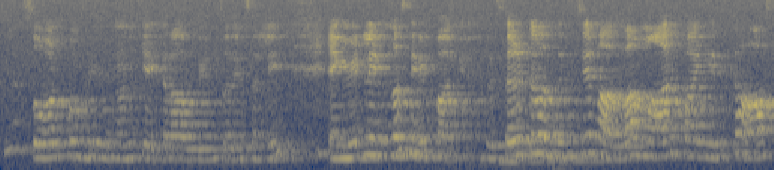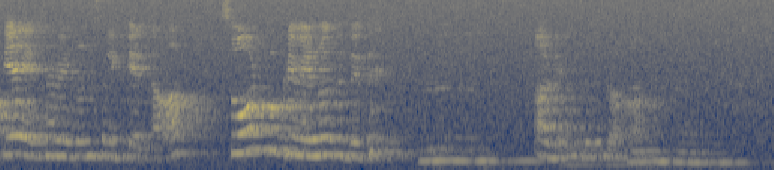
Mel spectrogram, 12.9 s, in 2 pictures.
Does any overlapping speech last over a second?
No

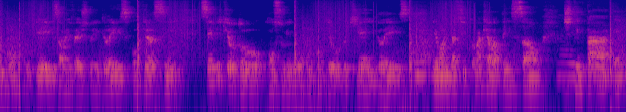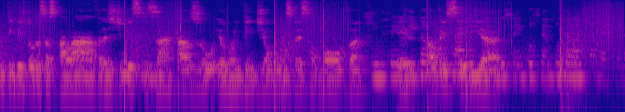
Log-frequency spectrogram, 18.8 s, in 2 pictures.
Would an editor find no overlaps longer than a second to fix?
No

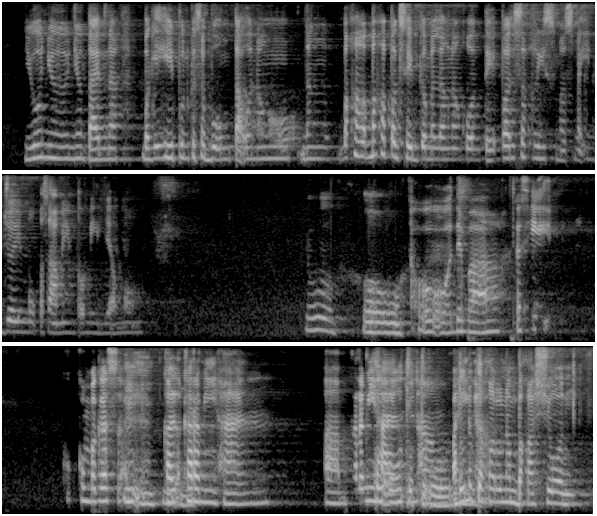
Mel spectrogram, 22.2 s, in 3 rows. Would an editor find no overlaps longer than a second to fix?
No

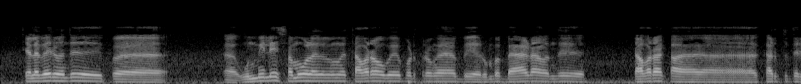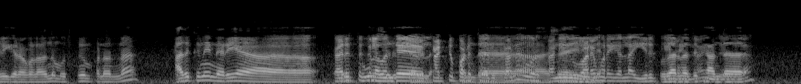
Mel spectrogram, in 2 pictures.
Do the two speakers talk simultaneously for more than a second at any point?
Yes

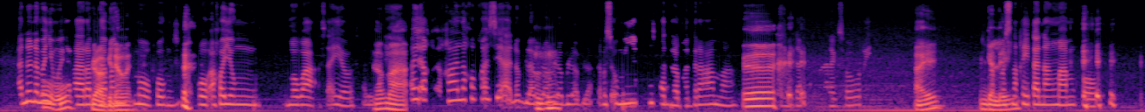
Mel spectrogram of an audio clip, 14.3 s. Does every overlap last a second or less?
No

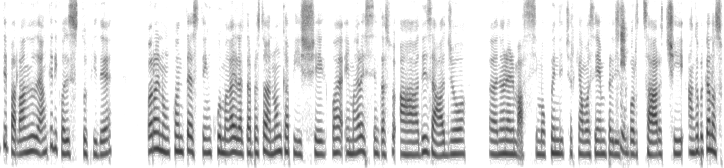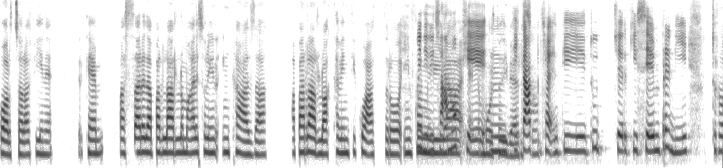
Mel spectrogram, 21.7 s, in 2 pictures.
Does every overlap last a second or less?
No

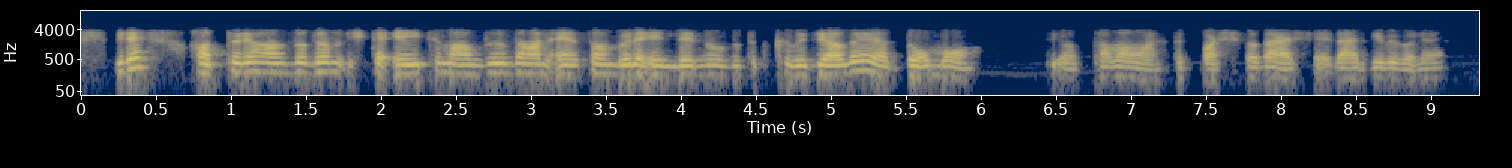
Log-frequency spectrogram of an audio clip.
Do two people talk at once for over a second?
No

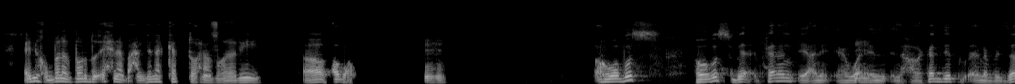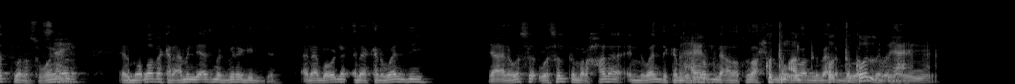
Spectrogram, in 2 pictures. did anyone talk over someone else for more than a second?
Yes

